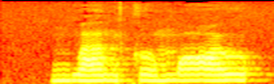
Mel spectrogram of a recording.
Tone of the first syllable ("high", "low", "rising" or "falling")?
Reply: high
